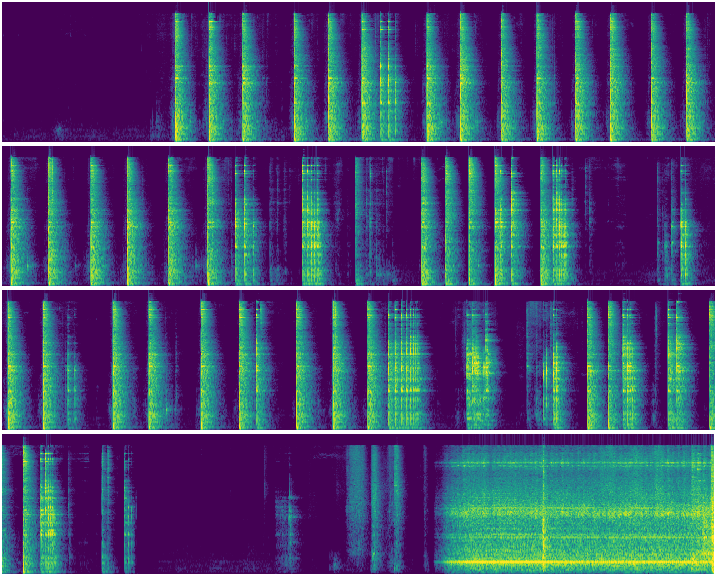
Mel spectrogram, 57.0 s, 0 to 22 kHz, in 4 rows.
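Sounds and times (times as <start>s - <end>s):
hammer striking steel on anvil: 5.8s - 18.6s.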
